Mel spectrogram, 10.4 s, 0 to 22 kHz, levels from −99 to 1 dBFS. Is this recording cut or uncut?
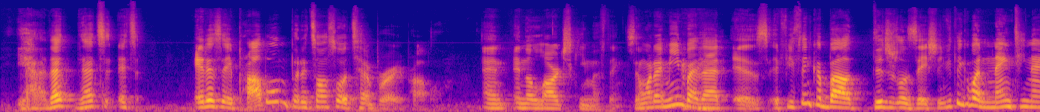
uncut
